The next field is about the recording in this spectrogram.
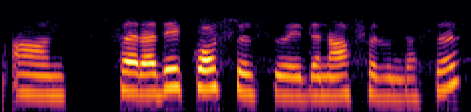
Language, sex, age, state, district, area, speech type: Telugu, female, 18-30, Andhra Pradesh, Chittoor, urban, conversation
